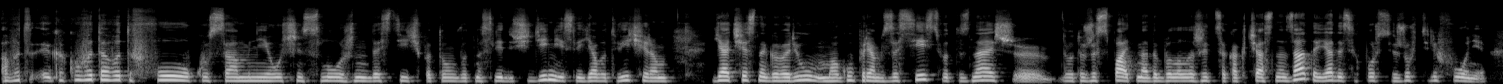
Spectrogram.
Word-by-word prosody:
А 165 Hz, -, -3 dB
вот, 185 Hz, +4 st, -5 dB
э, 165 Hz, -, -4 dB
какого-то, 205 Hz, +4 st, +1 dB
вот, 205 Hz, 0 st, +1 dB
фокуса 180 Hz, -3 st, +2 dB
мне 165 Hz, 0 st, +2 dB
очень 165 Hz, +1 st, -2 dB
сложно 165 Hz, 0 st, 0 dB
достичь 160 Hz, 0 st, -4 dB
потом, 155 Hz, +1 st, -4 dB
вот 155 Hz, 0 st, -7 dB
на 160 Hz, -, -2 dB
следующий 155 Hz, 0 st, -3 dB
день, 205 Hz, +3 st, +3 dB
если 165 Hz, -1 st, -1 dB
я 165 Hz, +2 st, +1 dB
вот 160 Hz, 0 st, -6 dB
вечером, 165 Hz, -4 st, 0 dB, 0.4 s
я 190 Hz, 0 st, +5 dB
честно 190 Hz, -1 st, +1 dB
говорю, 165 Hz, +5 st, +3 dB
могу 155 Hz, +3 st, 0 dB
прям 175 Hz, -3 st, +1 dB
засесть. 170 Hz, +8 st, -1 dB
Вот 160 Hz, -1 st, -5 dB
знаешь, 185 Hz, +4 st, +2 dB
э, -, -, -3 dB, 0.2 s
вот 160 Hz, 0 st, -6 dB
уже 165 Hz, +1 st, -2 dB
спать 170 Hz, -1 st, +3 dB
надо 160 Hz, -1 st, +2 dB
было 160 Hz, +1 st, +1 dB
ложиться 160 Hz, 0 st, -2 dB
как 155 Hz, 0 st, -4 dB
час 165 Hz, -1 st, 0 dB
назад, 195 Hz, +10 st, +5 dB
а -, -, +2 dB
я 180 Hz, +3 st, +3 dB
до 175 Hz, -, -1 dB
сих 155 Hz, -2 st, -7 dB
пор 175 Hz, +2 st, -5 dB
сижу 175 Hz, -1 st, -6 dB
в 180 Hz, -, -14 dB
телефоне. 170 Hz, -6 st, -3 dB
165 Hz, 180 wpm, -20 LUFS, 160-180 Hz, 0.4 s, я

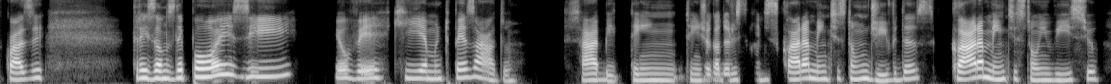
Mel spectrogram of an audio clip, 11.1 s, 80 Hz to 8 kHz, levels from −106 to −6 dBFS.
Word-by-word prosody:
quase 215 Hz, +3 st, 0 dB, 0.9 s
3 230 Hz, -2 st, +1 dB
anos 220 Hz, -1 st, +4 dB
depois 265 Hz, +5 st, +4 dB
e 275 Hz, +3 st, -1 dB, 0.4 s
eu 240 Hz, -, -1 dB
ver 230 Hz, +2 st, -2 dB
que 225 Hz, -1 st, -4 dB
é 220 Hz, -, +1 dB
muito 215 Hz, 0 st, -6 dB
pesado, 240 Hz, -, -2 dB, 0.5 s
sabe. 175 Hz, -3 st, -1 dB
Tem 175 Hz, 0 st, -5 dB
tem 175 Hz, -3 st, -7 dB
jogadores 175 Hz, +1 st, -4 dB
que 185 Hz, -, -23 dB
eles 180 Hz, 0 st, -5 dB
claramente 210 Hz, +1 st, +2 dB
estão 205 Hz, 0 st, -4 dB
em 220 Hz, -, 0 dB
dívidas, 185 Hz, +6 st, -6 dB, 0.2 s
claramente 210 Hz, -1 st, +6 dB
estão 180 Hz, -3 st, -6 dB
em 180 Hz, 0 st, -4 dB
vício 180 Hz, +4 st, -5 dB
210 Hz, 135 wpm, -23 LUFS, 180-235 Hz, 0.9 s, claramente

